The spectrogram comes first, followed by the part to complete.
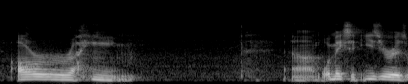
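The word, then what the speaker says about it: الرحيم: So if a lam is followed by a letter with a shadda above it, that's the easiest way to understand that you do not pronounce the lam either. You just pronounce the following letter, but hold it for 2 counts.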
